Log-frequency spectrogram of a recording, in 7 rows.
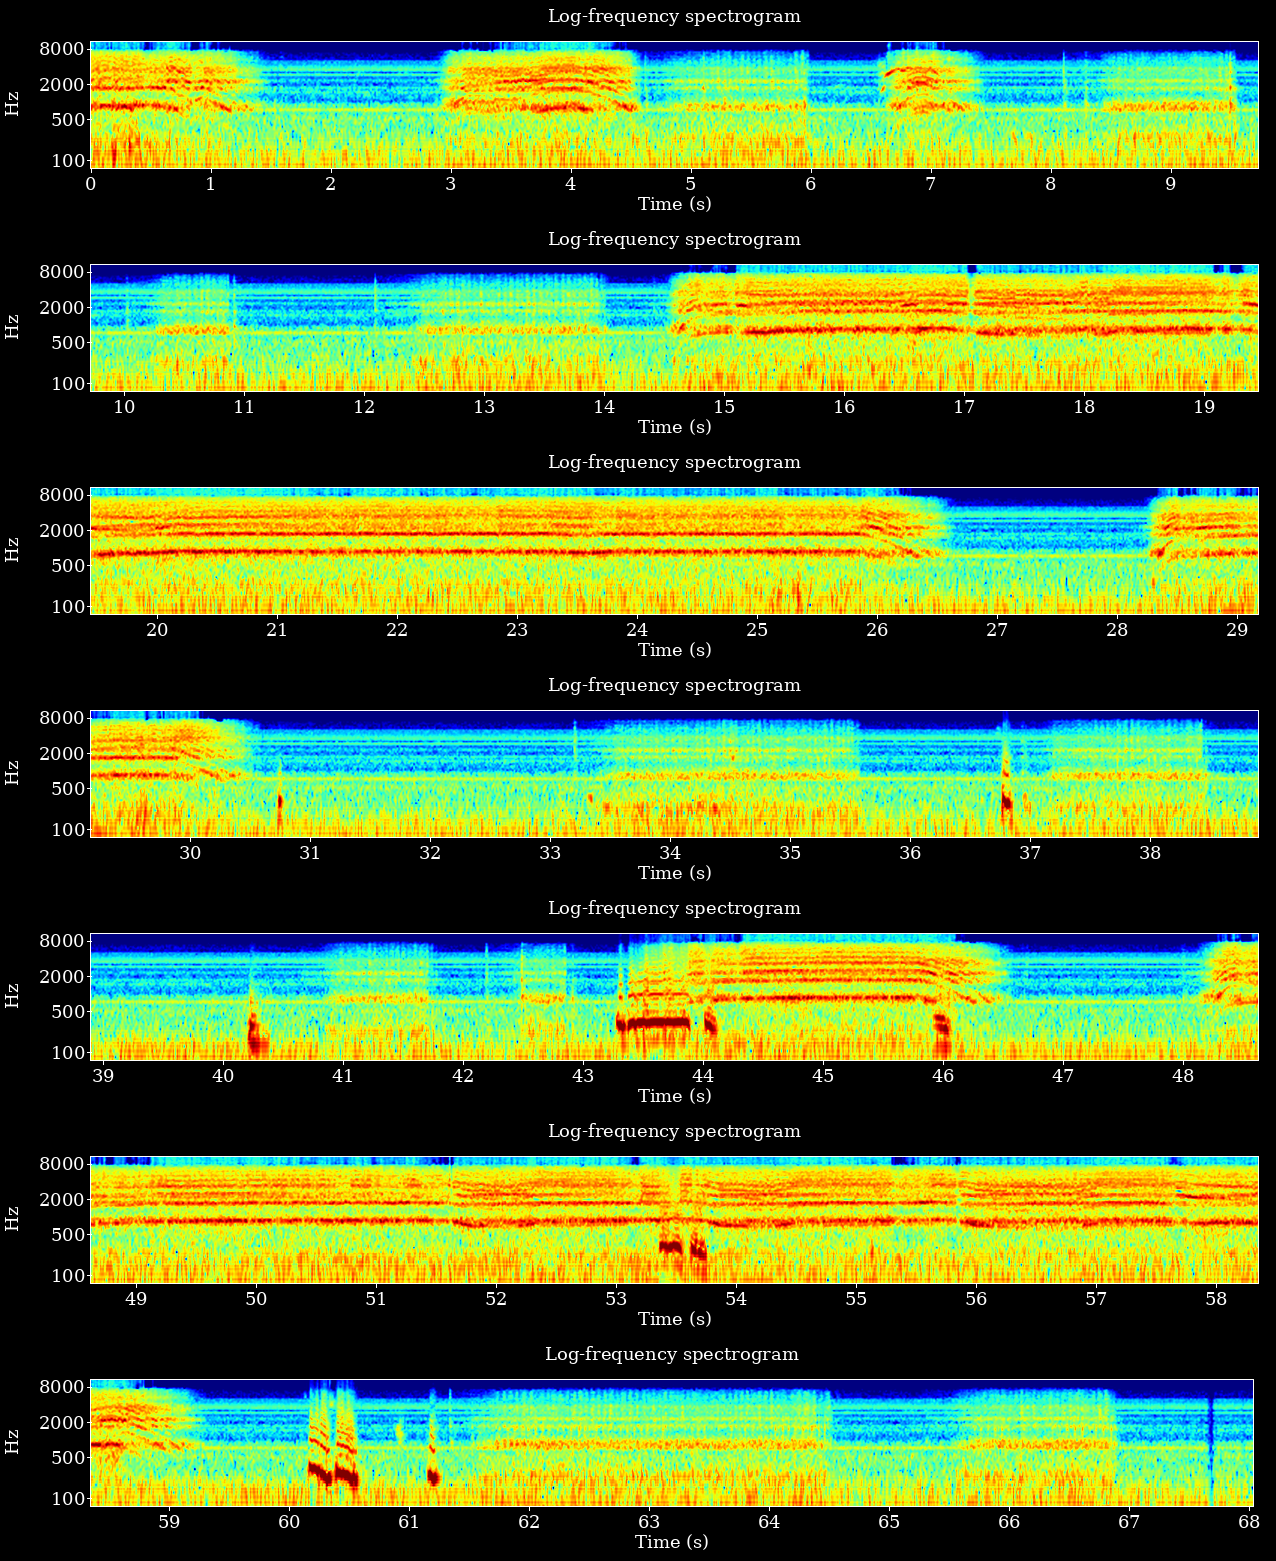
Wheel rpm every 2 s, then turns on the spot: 130, 80, 50, 40, 40, 10, 30, 140, 200, 220, 230, 230, 190, 10, 150, 20, 10, 40, 10, 10, 10, 20, 190, 50, 140, 230, 220, 230, 220, 110, 0, 40, 30, 30.
4-6 8-12 32-42 62-68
